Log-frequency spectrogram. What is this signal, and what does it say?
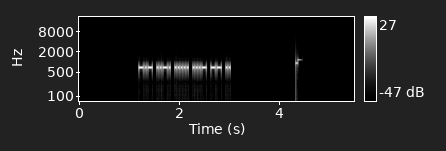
Morse code, heard as a keyed tone, about 40 wpm, 700 Hz. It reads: KF5VMI
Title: USA Call Signs - 6 Characters - 4x Character Spacing - 40wpm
